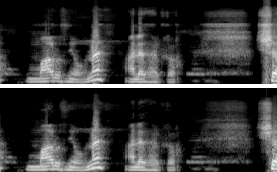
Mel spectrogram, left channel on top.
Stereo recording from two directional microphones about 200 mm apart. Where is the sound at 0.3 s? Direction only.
30° right (ahead or behind).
